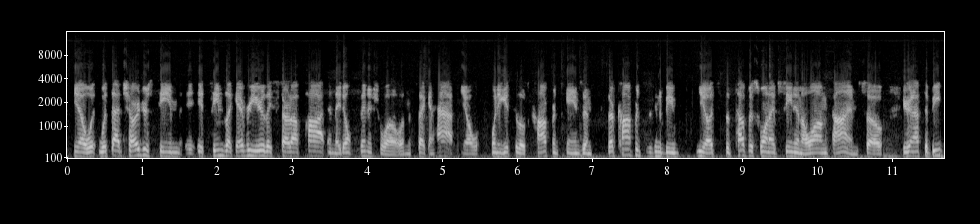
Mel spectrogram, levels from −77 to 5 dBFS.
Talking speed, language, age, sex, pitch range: 315 wpm, English, 30-49, male, 115-140 Hz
